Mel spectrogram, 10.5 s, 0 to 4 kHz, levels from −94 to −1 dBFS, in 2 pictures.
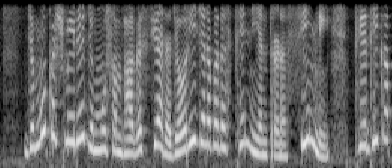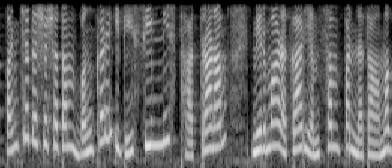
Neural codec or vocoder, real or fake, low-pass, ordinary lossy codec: autoencoder, 48 kHz, 128 numbers a frame, DAC-VAE, trained on Japanese speech; fake; 3.6 kHz; none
